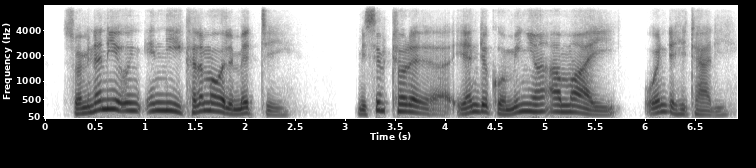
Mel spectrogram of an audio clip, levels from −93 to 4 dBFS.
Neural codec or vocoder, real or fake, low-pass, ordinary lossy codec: codec, 16 kHz, about 1 kbps, DyCAST, with the encoder's durations; fake; 7.2 kHz; Opus, 16 kbps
